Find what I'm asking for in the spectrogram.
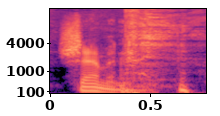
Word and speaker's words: Chamonix: And so then not too long ago, I got this new one and we like, how do we call this? Chamonix? – How you pronounce it? – Mm-hmm. Yes. Chamonix.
